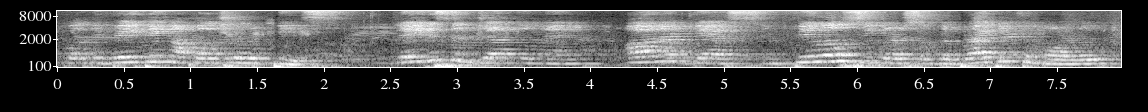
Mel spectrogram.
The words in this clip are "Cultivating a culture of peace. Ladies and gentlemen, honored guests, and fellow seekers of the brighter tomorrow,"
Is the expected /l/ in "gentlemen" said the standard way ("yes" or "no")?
yes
